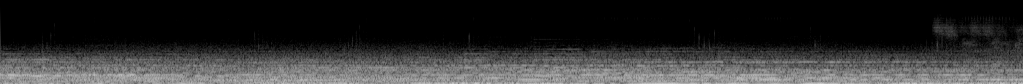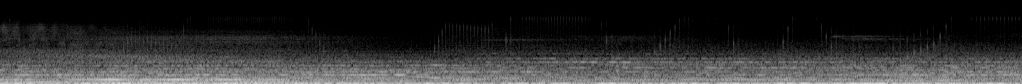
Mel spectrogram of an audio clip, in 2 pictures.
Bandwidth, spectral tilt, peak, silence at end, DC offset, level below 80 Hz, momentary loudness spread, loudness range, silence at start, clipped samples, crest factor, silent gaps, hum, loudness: 6 kHz; -9.5 dB/octave; -4 dBFS; 0 s; under 0.1%; -22 dBFS; 6 LU; 5 LU; 0 s; under 0.1%; 14 dB; none; none; -23 LUFS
